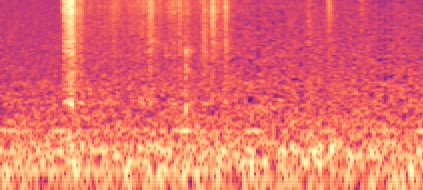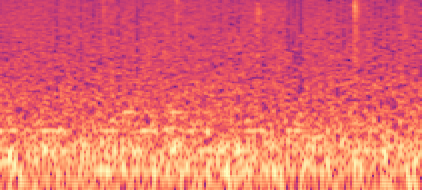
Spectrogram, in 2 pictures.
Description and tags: Old-style cathode-ray-tube (CRT) TV turning on. A little flicker and a high tone you hear when these TVs are switched on.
